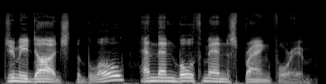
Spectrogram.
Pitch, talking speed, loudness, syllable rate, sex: 125 Hz, 200 wpm, -17 LUFS, 4.4 syllables/s, male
